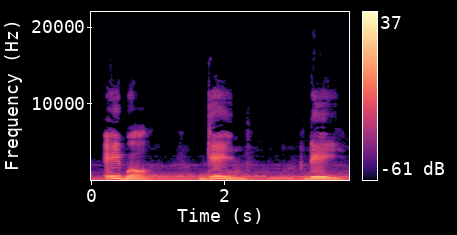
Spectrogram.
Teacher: your mouth will start on the position of the uh sound and finish on the position of the e or e sound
